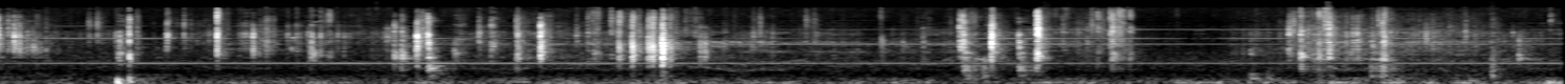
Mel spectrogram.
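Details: Car recorded from underneath while the steering is turned from full right to full left: scattered, irregular sharp knocks and clicks. The driveshaft is new, and the crank and gearbox pump oil seals were changed; cause unknown.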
